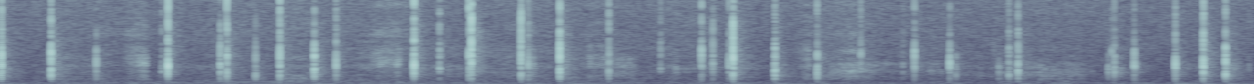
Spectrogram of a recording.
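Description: Long red nails tap and scratch the cardboard cover of a cactus-print hardcover notebook lying flat. Quick, sharp, bright clicks land in an uneven rhythm over a soft scratchy rustle, each dying away almost instantly.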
